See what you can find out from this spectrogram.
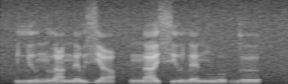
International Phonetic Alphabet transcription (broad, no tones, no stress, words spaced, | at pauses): lʲunlɑnɛwzʲɑ | nasʲulɛnwo ɡɵ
